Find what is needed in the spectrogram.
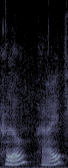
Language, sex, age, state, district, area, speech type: Telugu, female, 30-45, Telangana, Hanamkonda, rural, spontaneous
